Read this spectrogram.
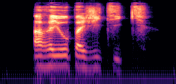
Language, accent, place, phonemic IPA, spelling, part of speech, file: French, France, Lyon, /a.ʁe.ɔ.pa.ʒi.tik/, aréopagitique, adjective, LL-Q150 (fra)-aréopagitique.wav
- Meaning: Areopagitic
